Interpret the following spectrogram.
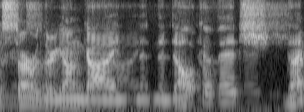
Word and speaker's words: Nedeljkovic: But I'm assuming they're going to start with their young guy, Nedeljkovic. Did I pronounce that right?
